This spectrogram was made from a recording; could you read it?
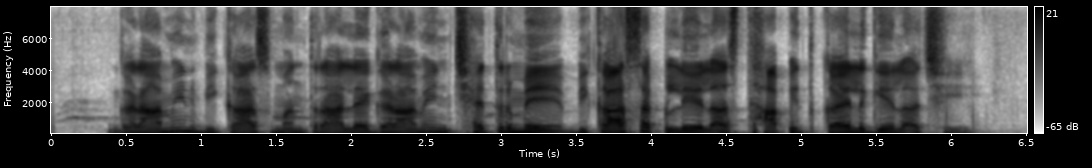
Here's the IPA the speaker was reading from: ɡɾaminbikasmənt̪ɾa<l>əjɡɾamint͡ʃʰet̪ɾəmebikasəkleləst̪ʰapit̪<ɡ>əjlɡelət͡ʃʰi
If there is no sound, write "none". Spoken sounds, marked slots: l, k

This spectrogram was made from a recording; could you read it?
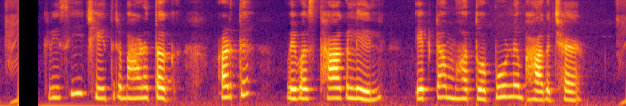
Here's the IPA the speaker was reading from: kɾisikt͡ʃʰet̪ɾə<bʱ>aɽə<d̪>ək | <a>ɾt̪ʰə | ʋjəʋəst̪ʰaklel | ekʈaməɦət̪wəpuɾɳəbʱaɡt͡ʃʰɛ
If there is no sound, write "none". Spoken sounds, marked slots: bʱ, t̪, ə

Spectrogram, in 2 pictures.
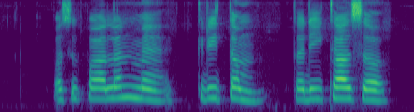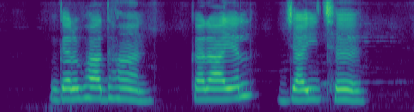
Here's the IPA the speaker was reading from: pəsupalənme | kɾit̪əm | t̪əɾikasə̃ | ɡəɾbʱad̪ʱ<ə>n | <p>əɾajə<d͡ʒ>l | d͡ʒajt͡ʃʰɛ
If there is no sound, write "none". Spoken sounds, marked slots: a, k, none

